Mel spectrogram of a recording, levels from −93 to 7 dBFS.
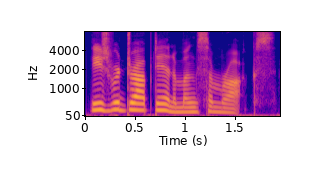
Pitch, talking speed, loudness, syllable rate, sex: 195 Hz, 215 wpm, -18 LUFS, 6.0 syllables/s, female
